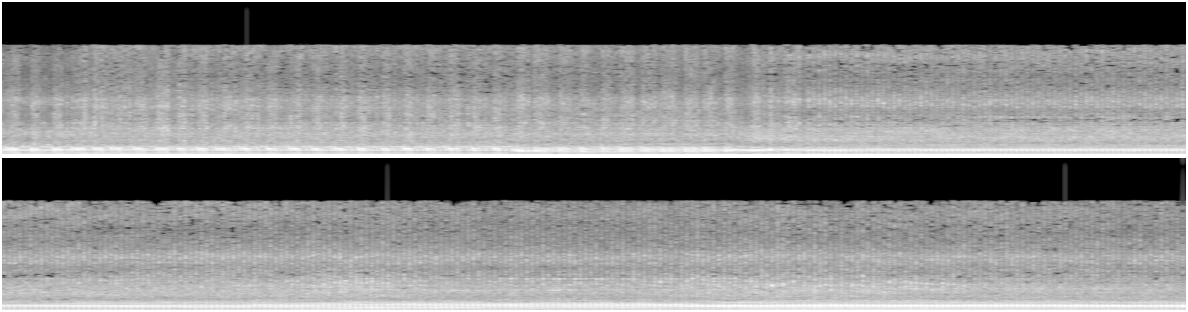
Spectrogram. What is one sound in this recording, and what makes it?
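A small petrol engine runs steadily, driving a water pump.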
